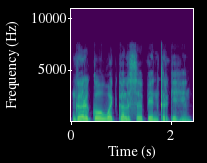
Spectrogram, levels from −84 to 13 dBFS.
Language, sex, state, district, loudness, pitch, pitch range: Hindi, male, Arunachal Pradesh, Papum Pare, -16 LUFS, 120 Hz, 110-130 Hz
